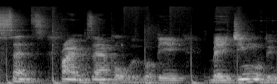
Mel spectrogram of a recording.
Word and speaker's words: Beijing: in a phonetics sense prime example will be Beijing will be B I ji MV they do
